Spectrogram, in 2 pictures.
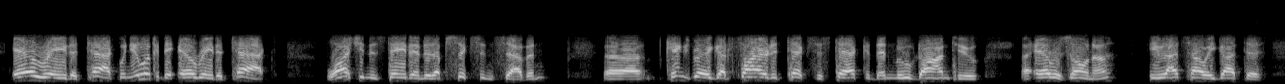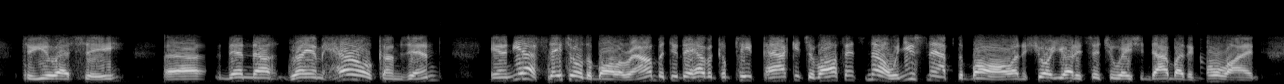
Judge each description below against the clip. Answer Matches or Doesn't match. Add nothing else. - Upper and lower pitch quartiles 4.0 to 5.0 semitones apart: Matches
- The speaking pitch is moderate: Matches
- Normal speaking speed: Matches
